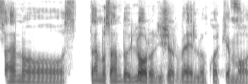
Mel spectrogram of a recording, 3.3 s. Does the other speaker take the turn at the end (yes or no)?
yes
